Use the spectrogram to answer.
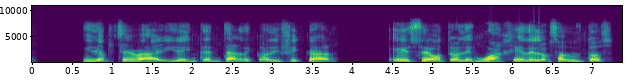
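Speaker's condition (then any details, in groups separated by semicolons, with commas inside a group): Cerebral palsy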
